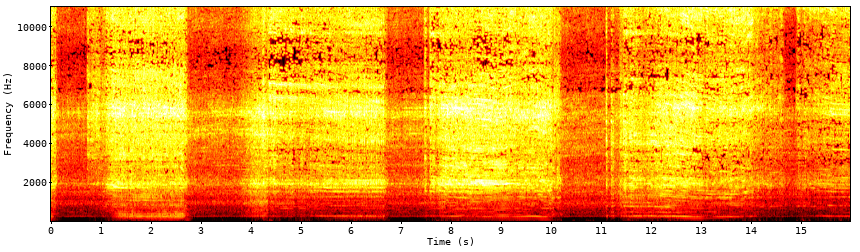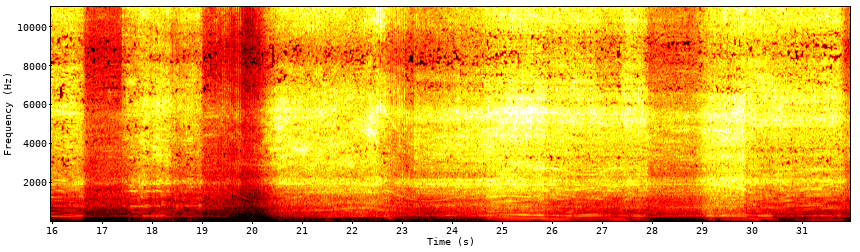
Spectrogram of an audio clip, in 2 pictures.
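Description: Cordless angle grinder with a thin cutting disc cutting through a rusty steel van sill packed with body filler. It runs in bursts of a few seconds with short breaks between.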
